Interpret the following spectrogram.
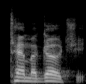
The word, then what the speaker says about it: Tamagotchi: Pronounced Tamagotchi.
